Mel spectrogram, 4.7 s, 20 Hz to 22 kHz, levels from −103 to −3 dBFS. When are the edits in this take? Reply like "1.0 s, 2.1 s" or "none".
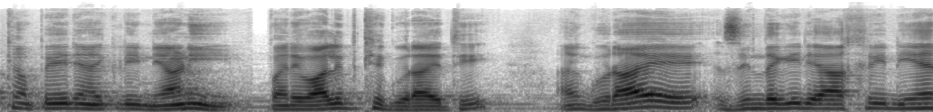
1.3 s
